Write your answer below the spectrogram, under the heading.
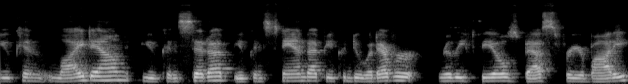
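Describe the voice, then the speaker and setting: A woman with a normal speaking voice, fairly low pitch, fairly even intonation and a moderate pace, in a very clean recording with a silent background. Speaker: iRest Yoga Nidra practitioner and trainer. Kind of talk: interview answer explaining a practice.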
